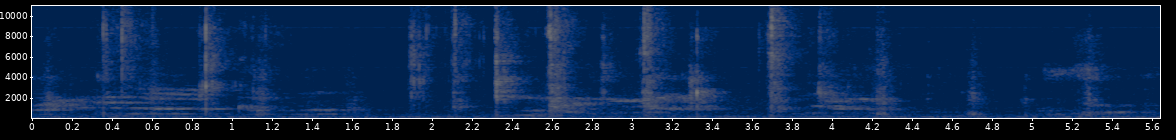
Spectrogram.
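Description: A person chewing a mouthful of chowmein, a faint irregular run of sharp wet mouth clicks and smacks.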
